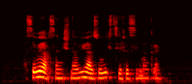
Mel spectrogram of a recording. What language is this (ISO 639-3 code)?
kat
